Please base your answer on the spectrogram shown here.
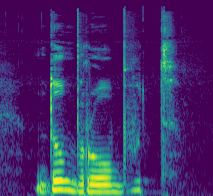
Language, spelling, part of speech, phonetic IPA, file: Ukrainian, добробут, noun, [dɔˈbrɔbʊt], Uk-добробут.ogg
- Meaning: 1. wellbeing, welfare 2. prosperity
